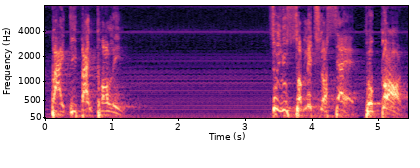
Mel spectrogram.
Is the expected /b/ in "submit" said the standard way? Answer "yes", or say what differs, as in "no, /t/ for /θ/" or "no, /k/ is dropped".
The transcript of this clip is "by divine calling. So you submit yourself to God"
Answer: yes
